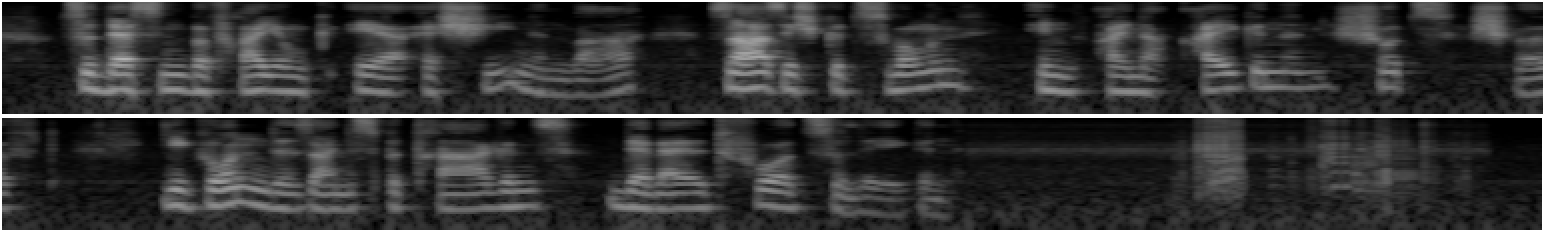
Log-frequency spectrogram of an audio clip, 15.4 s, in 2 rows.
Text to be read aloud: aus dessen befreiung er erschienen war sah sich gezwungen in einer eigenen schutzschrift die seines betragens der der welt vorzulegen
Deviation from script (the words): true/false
true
